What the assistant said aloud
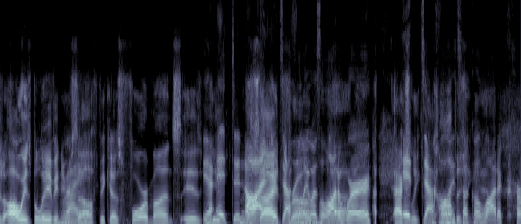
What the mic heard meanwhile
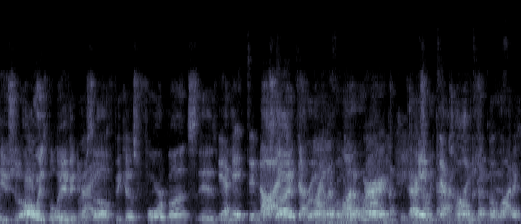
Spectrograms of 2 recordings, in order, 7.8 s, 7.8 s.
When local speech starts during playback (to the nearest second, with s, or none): 5 s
